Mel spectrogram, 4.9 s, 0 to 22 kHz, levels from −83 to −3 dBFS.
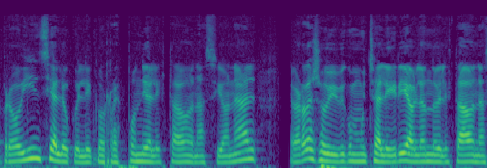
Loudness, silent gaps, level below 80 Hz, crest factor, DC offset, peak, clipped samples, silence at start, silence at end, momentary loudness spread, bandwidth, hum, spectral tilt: -25 LUFS; 2.81-2.88 s; -42 dBFS; 16 dB; under 0.1%; -8 dBFS; under 0.1%; 0 s; 0 s; 6 LU; 15.5 kHz; none; -6.5 dB/octave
